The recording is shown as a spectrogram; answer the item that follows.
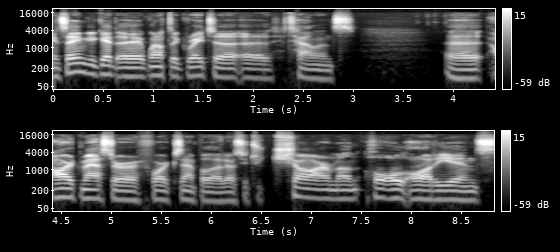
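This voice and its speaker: Recorded very clean with a silent background, a man talks at a fairly slow pace in a fairly low pitch. His intonation is fairly even, and the sound is dry and close with no echo. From Germany. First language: German. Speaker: game designer streamer. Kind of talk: casual livestream commentary. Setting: livestream.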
